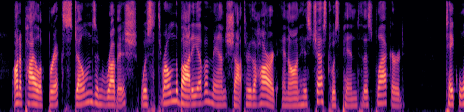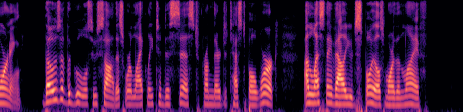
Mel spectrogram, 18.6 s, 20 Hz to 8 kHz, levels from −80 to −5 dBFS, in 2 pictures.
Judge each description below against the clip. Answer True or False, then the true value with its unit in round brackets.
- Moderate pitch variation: True (3.3 semitones)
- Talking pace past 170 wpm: False (165 wpm)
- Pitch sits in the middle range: True (160 Hz)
